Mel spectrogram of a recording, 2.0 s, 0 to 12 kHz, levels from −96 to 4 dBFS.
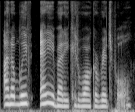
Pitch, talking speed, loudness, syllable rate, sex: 210 Hz, 235 wpm, -16 LUFS, 8.9 syllables/s, female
